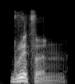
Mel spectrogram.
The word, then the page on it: griffon: British English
